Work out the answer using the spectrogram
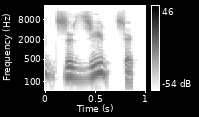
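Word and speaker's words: Dziedzic: also one person you should know the proper pronunciation. Senate Majority Leader Kari Dzidzik. Dzidzik. Okay. Now you're taking me Wisconsin way with Protozewitz, which took me forever to get right. So we're on Dzidzik now in Minnesota.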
